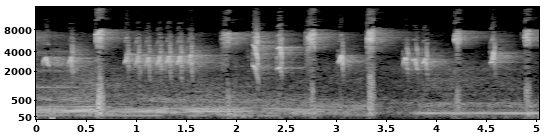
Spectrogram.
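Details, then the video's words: Golden-fronted leafbird lure recording for making konin sing and display their mimicry: fast, jumbled high chirps and whistles, short trilled runs and sharp accented notes, over a steady low background hum. "PANCINGAN KONIN AGAR GACOR BONGKAR ISIAN"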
